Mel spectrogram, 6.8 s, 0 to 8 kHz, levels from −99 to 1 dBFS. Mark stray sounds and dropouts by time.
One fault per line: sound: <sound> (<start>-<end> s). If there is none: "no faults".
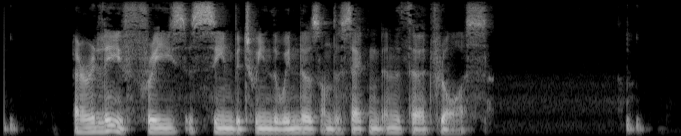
no faults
